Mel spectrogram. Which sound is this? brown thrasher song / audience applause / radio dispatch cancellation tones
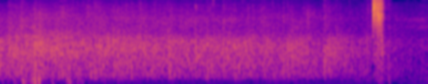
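audience applause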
